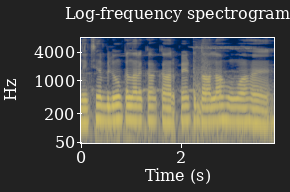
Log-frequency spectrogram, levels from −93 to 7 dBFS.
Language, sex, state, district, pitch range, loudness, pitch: Hindi, male, Maharashtra, Washim, 135-145 Hz, -14 LUFS, 145 Hz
